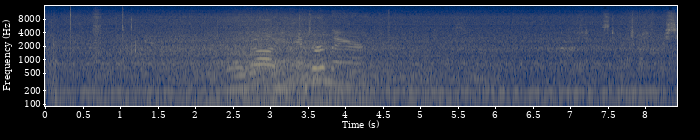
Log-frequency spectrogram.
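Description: Steady low hum of an idling car, heard from inside its cabin, with a voice speaking indistinctly for a second or two near the middle.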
